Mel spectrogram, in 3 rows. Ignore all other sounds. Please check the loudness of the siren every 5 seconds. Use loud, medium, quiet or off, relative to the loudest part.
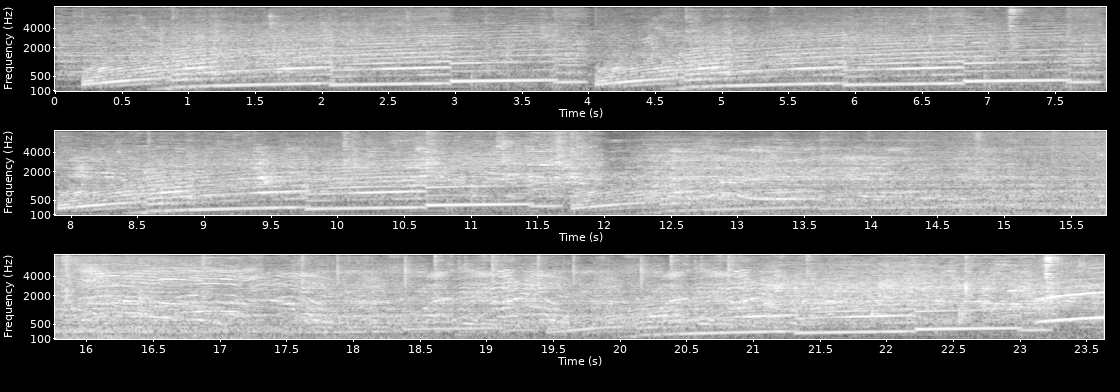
loud, loud, loud, medium, loud.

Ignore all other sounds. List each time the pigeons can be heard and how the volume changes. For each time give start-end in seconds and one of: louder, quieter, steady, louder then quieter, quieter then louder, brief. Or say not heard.
not heard.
